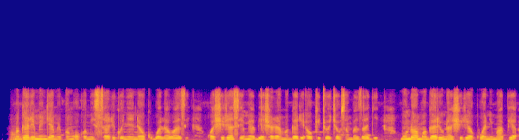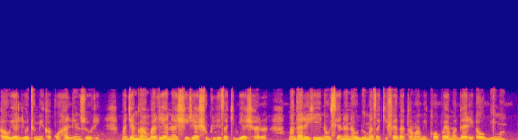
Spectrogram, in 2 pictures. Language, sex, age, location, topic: Swahili, female, 18-24, Kisumu, finance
